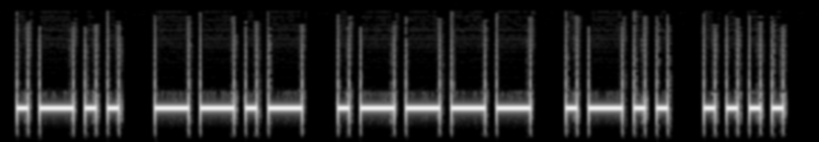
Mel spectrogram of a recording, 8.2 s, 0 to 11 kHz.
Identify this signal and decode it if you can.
Morse code, heard as a keyed tone, about 10 wpm, 800 Hz. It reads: LQ1LH
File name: LEZIONI / 5 LBVC / 5 L 10wpm 2259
